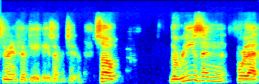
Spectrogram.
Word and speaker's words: 358/2 Days: So now we're going fully into Kingdom Hearts 358 Days Over 2. Okay. Which is how it is pronounced. It's spelled like 358/2 days. Yeah. But it's 358 Days Over 2.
